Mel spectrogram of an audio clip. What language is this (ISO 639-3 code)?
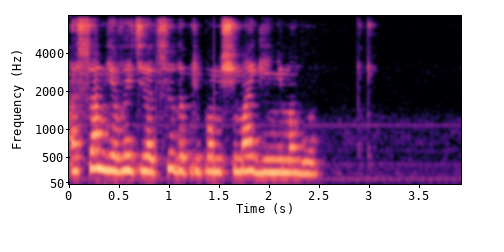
rus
